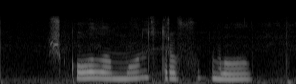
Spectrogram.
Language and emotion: Russian, sad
